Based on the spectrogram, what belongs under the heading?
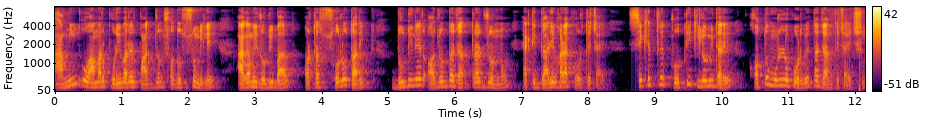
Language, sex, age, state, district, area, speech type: Bengali, male, 18-30, West Bengal, Purulia, rural, spontaneous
